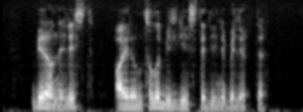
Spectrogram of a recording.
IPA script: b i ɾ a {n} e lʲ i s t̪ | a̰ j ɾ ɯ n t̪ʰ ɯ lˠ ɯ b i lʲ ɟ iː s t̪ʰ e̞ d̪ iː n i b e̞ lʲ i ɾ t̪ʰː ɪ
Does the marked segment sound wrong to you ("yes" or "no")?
no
